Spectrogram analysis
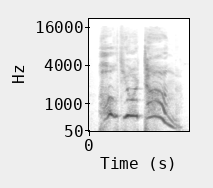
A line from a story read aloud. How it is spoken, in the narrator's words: Snape cuts her off to yell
